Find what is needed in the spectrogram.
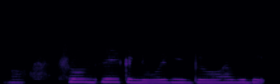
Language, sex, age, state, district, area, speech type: Manipuri, female, 18-30, Manipur, Kangpokpi, urban, conversation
